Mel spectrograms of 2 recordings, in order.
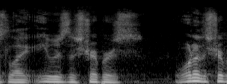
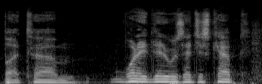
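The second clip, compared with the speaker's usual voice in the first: ordinary delivery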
